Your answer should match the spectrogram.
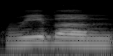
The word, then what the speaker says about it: Reba: dad what happened and they meet up with Reba reeba McIntyre I said it right that time somebody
